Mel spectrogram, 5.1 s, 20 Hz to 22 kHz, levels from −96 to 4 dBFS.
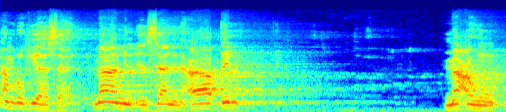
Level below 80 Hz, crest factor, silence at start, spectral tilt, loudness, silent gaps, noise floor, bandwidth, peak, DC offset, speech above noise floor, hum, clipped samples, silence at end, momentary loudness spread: -48 dBFS; 16 dB; 0 s; -3 dB/octave; -16 LUFS; none; -48 dBFS; 15 kHz; -4 dBFS; under 0.1%; 32 dB; none; under 0.1%; 0 s; 17 LU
